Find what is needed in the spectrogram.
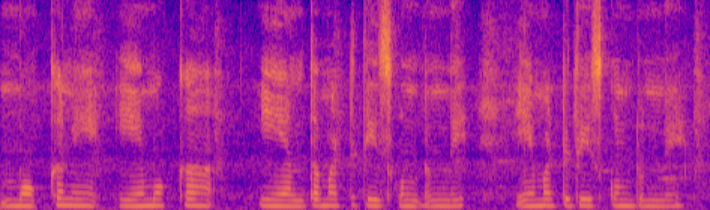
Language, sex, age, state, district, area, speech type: Telugu, female, 18-30, Andhra Pradesh, Palnadu, urban, spontaneous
